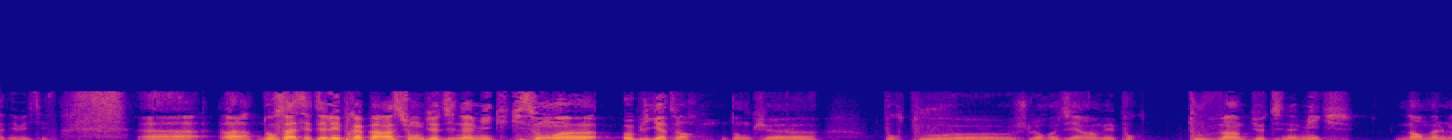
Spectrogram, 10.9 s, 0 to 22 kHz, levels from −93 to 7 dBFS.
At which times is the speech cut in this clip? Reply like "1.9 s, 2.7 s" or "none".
none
